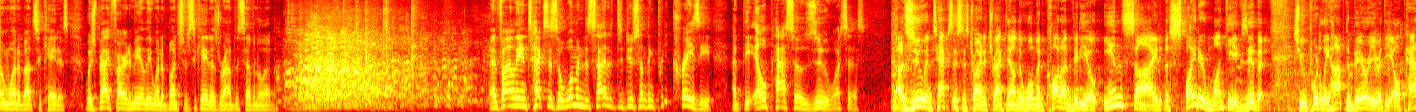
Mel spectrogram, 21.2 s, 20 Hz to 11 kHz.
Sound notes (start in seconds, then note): 4.1 laughter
